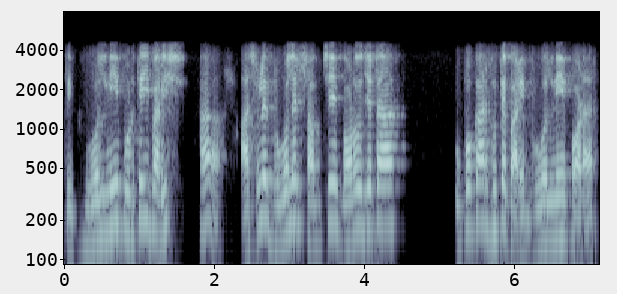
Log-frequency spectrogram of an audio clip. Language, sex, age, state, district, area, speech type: Bengali, male, 18-30, West Bengal, Purulia, urban, conversation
